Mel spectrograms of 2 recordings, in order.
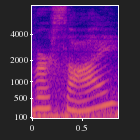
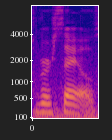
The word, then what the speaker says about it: Versailles: is Versailles where Versailles do you mean Versailles no it's pronounced Versailles Versailles Indiana when I called out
